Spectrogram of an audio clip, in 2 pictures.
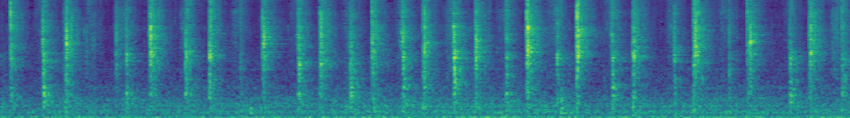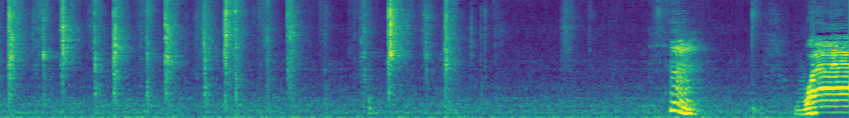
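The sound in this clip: Cards being shuffled and drawn in a card reading, heard as a long run of many light, evenly paced snapping clicks. After a pause, a voice is briefly heard near the end.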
